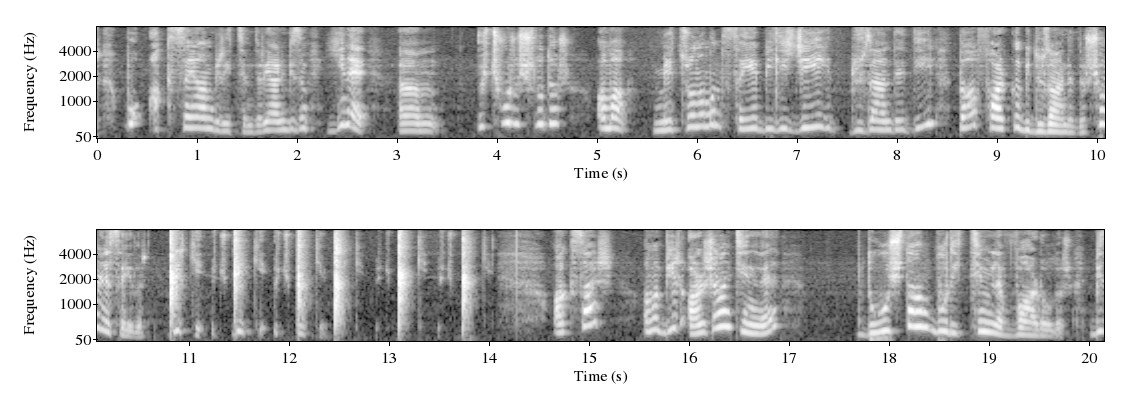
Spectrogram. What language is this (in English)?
Turkish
